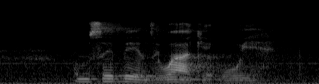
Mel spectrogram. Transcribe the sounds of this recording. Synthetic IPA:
um̩sɛɓend͡zʱiwakʰɛʔuːjɛ

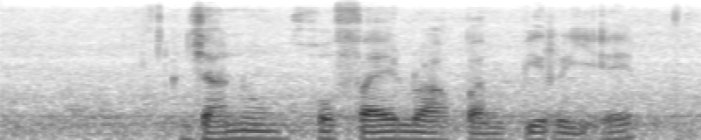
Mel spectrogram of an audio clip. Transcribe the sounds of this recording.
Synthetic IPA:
d͡ʒanʊŋ̩χʊfaɛlwapam̩pʼiriʔɪ

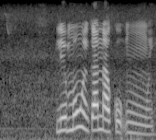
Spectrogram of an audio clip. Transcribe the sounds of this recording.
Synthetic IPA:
lɪmʊŋwɛkʼanakʼʊŋ̩ːŋwɛ

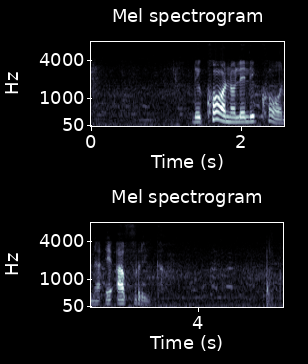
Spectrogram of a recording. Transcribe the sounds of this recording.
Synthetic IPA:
likʰɔnɔlelikʰɔnaʔɛʔafriːk̬ʰʼḁ

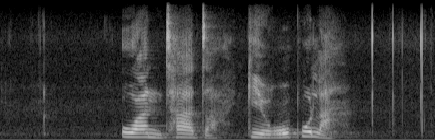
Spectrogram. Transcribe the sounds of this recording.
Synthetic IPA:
ʊwan̩tʰatʼakʼɪɣʊpʼʊːla

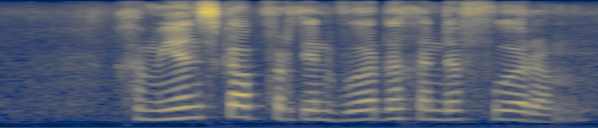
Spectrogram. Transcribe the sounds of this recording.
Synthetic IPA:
χəmiənskɐpfərtiənvuərdəχəndəfuəɾəm

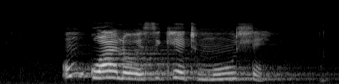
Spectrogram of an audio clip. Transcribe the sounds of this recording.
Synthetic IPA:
um̩ɡ̥ʱwalɔwesikʰetʰumuːɬɛ

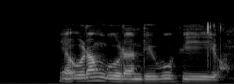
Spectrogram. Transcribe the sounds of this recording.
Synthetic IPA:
jauɺaŋɡuɺandiβuɸiːjɔ

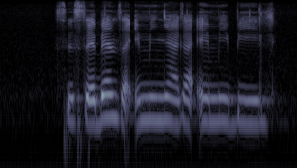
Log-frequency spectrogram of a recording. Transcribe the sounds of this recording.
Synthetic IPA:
sisɛɓɛnd͡zʱa̰ʔimiɲak̬aʔemiɓiːli

